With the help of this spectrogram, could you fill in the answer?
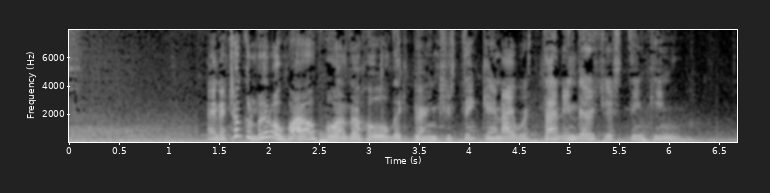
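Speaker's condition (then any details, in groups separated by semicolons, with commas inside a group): Deafness, profound, genetic, severe; deaf-sounding voice, mistaken for drunk slurring, sometimes taken as German accent, speech learned while hearing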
